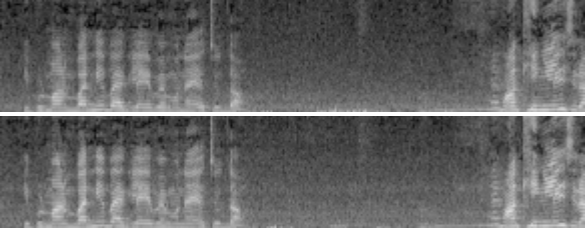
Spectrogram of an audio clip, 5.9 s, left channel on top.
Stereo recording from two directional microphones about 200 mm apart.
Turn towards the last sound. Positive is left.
turn(degrees=15)  # may be behind; listen again after turning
